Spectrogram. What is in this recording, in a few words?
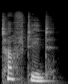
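"tufted", British English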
